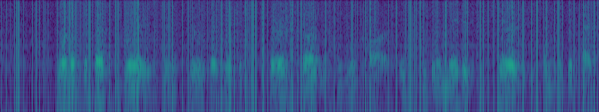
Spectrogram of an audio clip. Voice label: noisy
